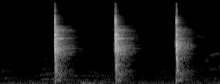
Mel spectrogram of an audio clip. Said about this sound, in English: Okay, take your guesses. The answer was hammers hitting nails.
